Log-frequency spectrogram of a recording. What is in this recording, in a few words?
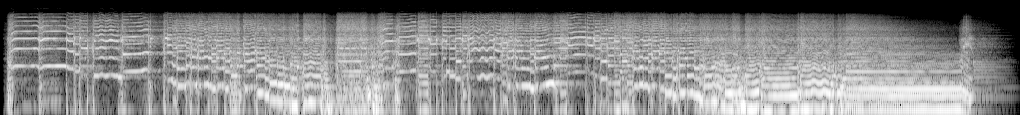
CROWN plus OCEAN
